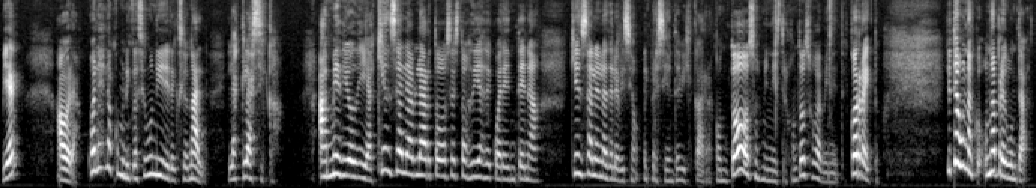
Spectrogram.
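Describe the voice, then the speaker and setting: A woman's voice: on the high side, fast. A woman teacher from Peru, giving a recorded class lesson and firing questions at her students. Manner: animated, asks students questions and acts out their replies.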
